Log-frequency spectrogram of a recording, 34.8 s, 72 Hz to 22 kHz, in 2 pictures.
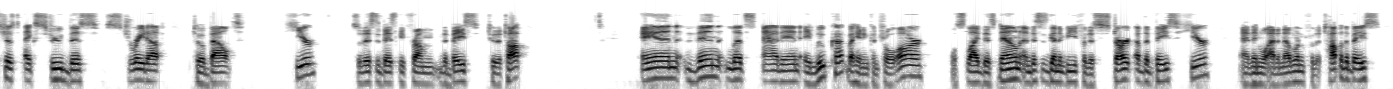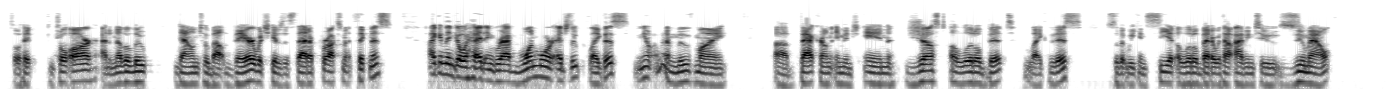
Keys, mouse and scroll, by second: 0.1 e, 2.5-6.9 drag, 2.9-4.8 ctrl+d, 5.0 ctrl+d, 6.2 ctrl+d, 6.3 right click, 6.9-10.4 right drag, 8.0 d, 8.6-10.4 middle drag, 10.6 ctrl+r, 13.2-17.6 drag, 13.7-15.7 d, 17.7 ctrl+r, 21.9-23.7 drag, 23.7-24.9 middle drag, 24.3-26.4 right drag, 25.2 n, 26.4 a, 27.7 a, 28.1-29.6 middle drag, 29.6-32.0 drag, 32.0 d, 32.2-34.0 right drag, 34.4 n, 34.6-34.8 middle drag.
